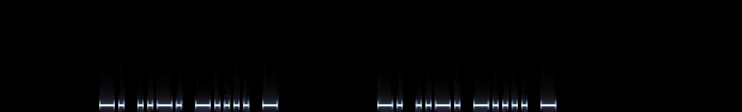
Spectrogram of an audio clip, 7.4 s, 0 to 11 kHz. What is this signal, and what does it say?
Morse code, heard as a keyed tone, about 25 wpm, 700 Hz. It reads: NF6T NF6T
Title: USA Call Signs - 4 Characters - Repeated 2x - 25wpm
